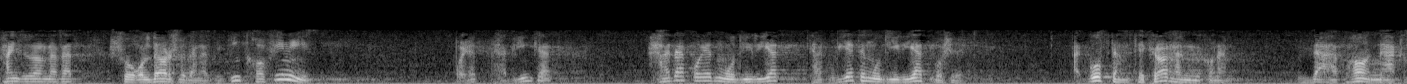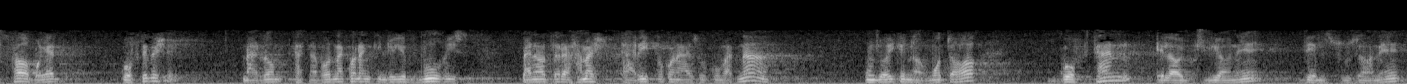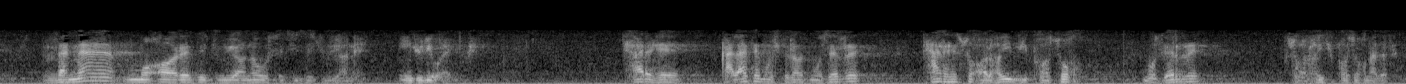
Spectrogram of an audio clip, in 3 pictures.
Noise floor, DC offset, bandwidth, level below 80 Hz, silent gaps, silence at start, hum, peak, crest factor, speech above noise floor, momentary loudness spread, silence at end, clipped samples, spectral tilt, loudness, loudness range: -41 dBFS; 2%; 5.4 kHz; -44 dBFS; none; 0 s; none; 0 dBFS; 22 dB; 21 dB; 21 LU; 0 s; under 0.1%; -9 dB/octave; -21 LUFS; 6 LU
